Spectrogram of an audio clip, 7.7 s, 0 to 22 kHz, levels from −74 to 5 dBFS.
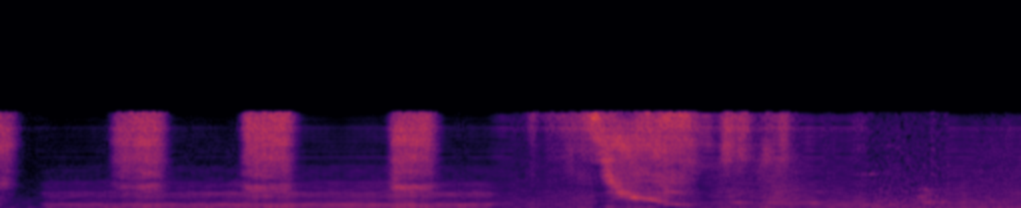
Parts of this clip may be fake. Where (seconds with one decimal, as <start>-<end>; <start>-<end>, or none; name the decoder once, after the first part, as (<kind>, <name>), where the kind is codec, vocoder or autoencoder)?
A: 0.0-6.5 (vocoder, Vocos); 7.1-7.7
